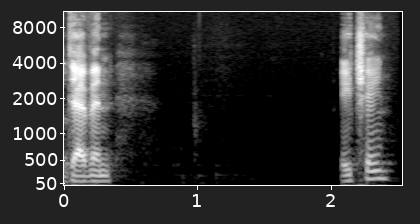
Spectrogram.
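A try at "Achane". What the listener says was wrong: A-Chan. Devin A-Chan. It sounds like A-Chain because that sounds cooler, but I think it's pronounced A-Chan.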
